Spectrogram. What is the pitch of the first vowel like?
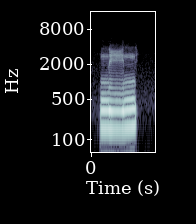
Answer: rising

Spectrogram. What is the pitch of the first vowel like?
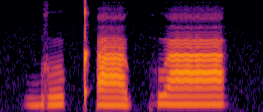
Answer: rising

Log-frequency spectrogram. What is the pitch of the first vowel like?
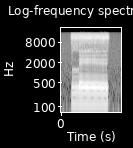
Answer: low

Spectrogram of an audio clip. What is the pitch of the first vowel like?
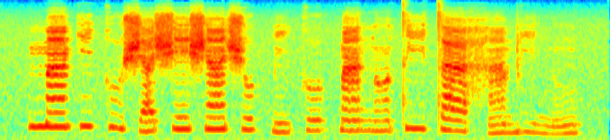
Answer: high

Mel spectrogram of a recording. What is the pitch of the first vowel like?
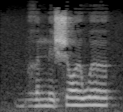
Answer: low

